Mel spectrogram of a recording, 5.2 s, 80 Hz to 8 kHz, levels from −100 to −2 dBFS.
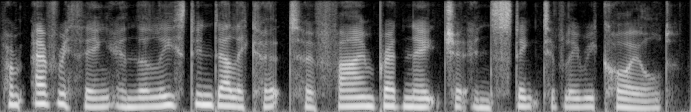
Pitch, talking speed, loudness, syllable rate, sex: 185 Hz, 125 wpm, -20 LUFS, 5.6 syllables/s, female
